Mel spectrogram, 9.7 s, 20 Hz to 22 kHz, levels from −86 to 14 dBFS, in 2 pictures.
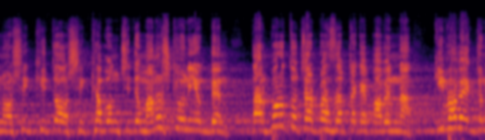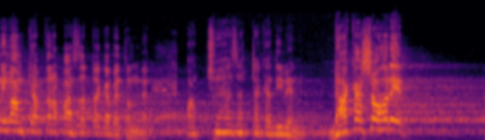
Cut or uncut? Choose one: cut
